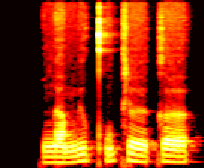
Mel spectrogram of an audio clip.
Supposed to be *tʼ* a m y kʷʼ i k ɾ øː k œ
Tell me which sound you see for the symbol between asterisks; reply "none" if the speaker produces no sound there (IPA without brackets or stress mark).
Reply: n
